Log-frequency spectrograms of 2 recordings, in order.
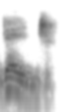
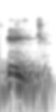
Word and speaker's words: gauge: straight to the pronunciation you pronounce it Gage Gage gauge gauge okay then when I'll send you the files click check if you want the pronunciation the Oxford dictionary but believe me it's pronounced gauge how I mean with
